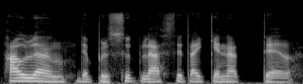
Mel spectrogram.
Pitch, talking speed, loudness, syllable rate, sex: 130 Hz, 160 wpm, -20 LUFS, 4.0 syllables/s, male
